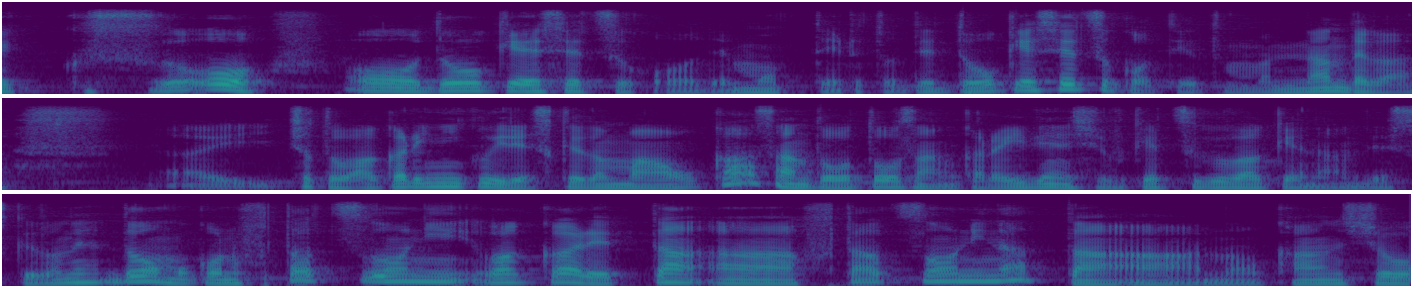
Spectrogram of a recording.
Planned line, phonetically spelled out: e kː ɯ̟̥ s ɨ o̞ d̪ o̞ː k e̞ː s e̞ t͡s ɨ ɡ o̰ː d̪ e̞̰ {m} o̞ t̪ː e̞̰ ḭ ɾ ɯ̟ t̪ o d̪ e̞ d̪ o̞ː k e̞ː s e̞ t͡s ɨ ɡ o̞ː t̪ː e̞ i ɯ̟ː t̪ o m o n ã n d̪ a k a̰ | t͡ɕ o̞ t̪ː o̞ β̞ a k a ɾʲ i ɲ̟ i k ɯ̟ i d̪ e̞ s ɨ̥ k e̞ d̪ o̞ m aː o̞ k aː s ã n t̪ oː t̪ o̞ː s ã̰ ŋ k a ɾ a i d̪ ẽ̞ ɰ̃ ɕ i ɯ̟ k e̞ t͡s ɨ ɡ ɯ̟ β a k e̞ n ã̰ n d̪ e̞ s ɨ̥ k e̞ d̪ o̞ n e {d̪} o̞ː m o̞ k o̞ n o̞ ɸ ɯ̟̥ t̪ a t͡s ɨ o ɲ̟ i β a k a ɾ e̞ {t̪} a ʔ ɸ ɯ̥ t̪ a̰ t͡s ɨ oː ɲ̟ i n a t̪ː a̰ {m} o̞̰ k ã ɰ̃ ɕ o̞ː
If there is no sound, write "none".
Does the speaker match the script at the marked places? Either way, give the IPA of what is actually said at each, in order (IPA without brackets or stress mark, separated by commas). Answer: m, d̪, t̪, n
